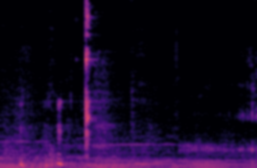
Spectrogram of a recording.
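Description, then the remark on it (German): A single bright clink of glasses touching in a toast with a homemade spiced orange drink rings out, brief and clear, after a couple of soft knocks, with a faint background hum. “Zeit zu probieren. Also zum Wohl.”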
